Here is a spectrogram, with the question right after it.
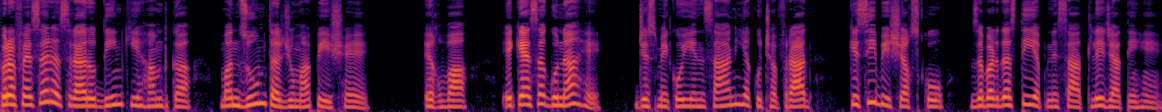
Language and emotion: Urdu, neutral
